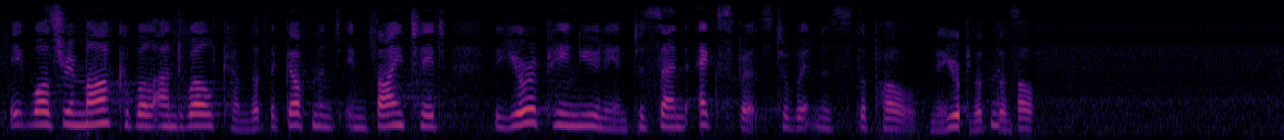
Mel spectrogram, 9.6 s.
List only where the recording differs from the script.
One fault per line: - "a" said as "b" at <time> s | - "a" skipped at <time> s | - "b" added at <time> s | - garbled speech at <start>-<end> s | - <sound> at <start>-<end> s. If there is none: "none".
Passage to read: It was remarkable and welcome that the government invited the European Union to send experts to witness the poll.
- garbled speech at 7.0-7.8 s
